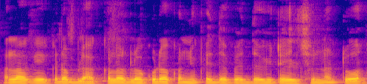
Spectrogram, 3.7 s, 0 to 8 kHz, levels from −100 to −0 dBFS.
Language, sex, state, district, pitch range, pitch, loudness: Telugu, male, Andhra Pradesh, Sri Satya Sai, 115-120 Hz, 115 Hz, -16 LUFS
